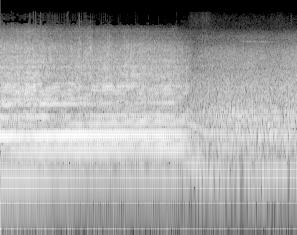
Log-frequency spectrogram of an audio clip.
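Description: A rally car engine roars at high revs and drops away past a bend.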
